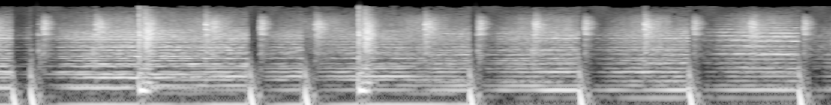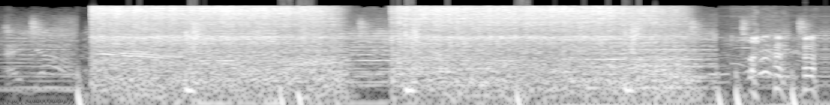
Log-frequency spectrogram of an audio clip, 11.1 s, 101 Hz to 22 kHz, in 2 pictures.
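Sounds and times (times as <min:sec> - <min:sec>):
electronic hip-hop music: 0:00.1 - 0:11.0
propane burner roaring: 0:06.2 - 0:10.4.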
